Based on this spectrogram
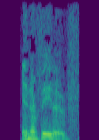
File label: "innovative", voice spelling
